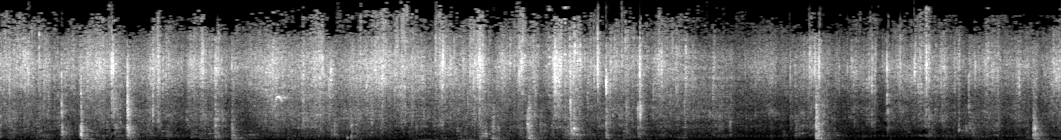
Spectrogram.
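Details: Feeding goat heard near the microphone: sharp, irregular crunching chews and brittle clicks in quick bursts, with a faint high hiss throughout.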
